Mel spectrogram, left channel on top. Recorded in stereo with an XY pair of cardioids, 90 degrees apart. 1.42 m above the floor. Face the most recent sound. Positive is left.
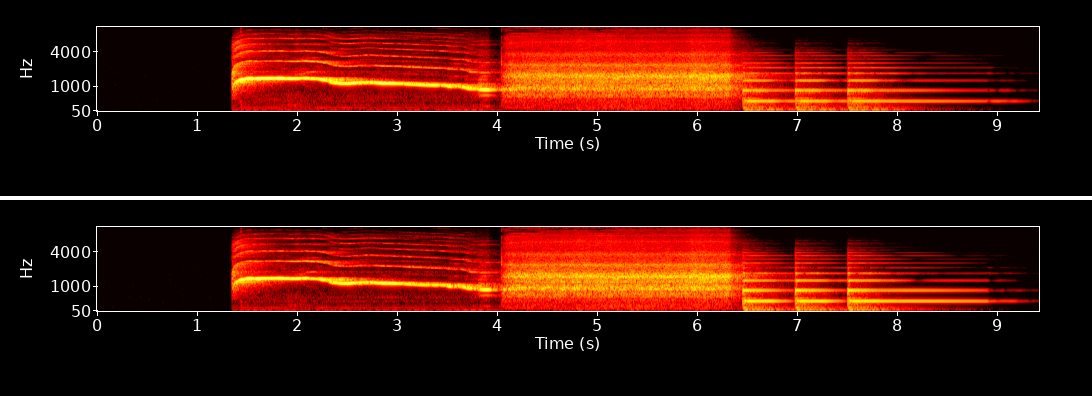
turn(degrees=-45)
